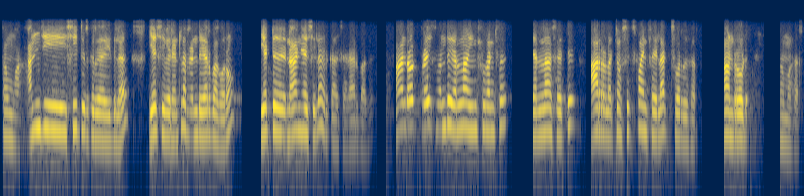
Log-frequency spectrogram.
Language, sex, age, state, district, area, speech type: Tamil, male, 18-30, Tamil Nadu, Krishnagiri, rural, conversation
